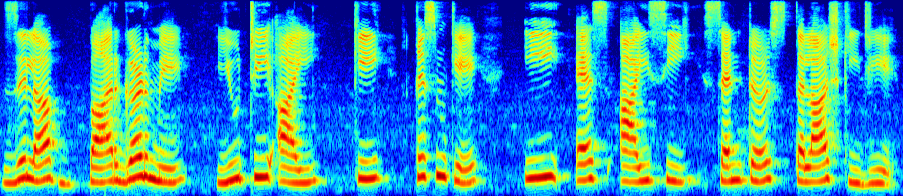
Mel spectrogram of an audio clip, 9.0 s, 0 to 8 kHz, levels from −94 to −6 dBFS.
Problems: none marked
